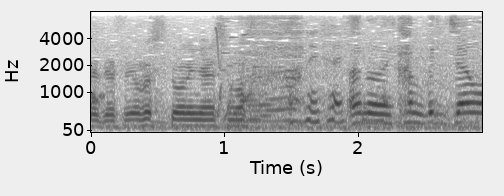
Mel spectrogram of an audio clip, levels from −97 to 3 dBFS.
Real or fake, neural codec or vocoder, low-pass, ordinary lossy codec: real; none; 7.2 kHz; none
